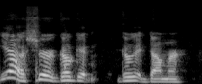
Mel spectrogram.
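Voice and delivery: plain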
